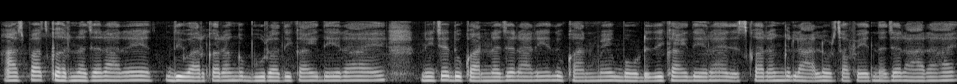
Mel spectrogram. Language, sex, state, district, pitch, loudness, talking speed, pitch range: Hindi, female, Bihar, Kishanganj, 185 Hz, -19 LUFS, 230 wpm, 180-185 Hz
